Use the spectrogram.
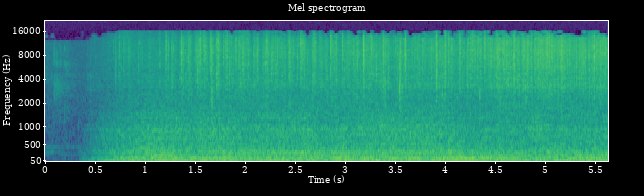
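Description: Steady rain patters against a car driving home over a deep, continuous road rumble, starting abruptly and holding at an even, fairly loud level throughout, with no voices.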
